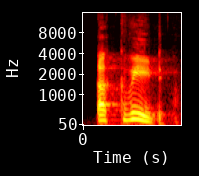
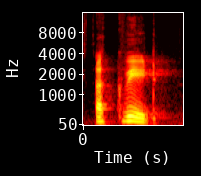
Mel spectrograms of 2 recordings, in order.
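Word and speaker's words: acquit: अक्विट देखिए ई के बाद क्या आता है? क्यू अक्विट। अब यहां पे आप इसको हटा भी दो। फिर भी क्या होगा? अक्विट ही होगा।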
